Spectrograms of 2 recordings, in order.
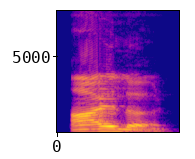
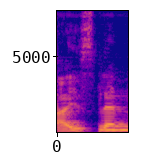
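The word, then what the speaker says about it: island: आयलंड त्याला आईसलँड नका वाचवा.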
